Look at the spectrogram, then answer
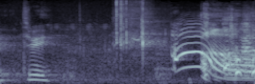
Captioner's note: camera clicks; all laughing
